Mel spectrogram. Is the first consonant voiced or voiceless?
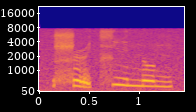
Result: voiceless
